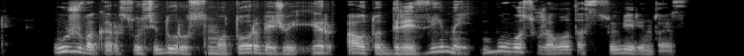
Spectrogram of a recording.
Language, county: Lithuanian, Vilnius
